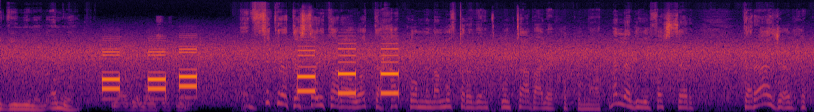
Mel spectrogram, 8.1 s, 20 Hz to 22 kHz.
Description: DTMF, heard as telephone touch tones, dialled by hand, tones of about 180 ms, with hum and speech in Arabic. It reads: 770 533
